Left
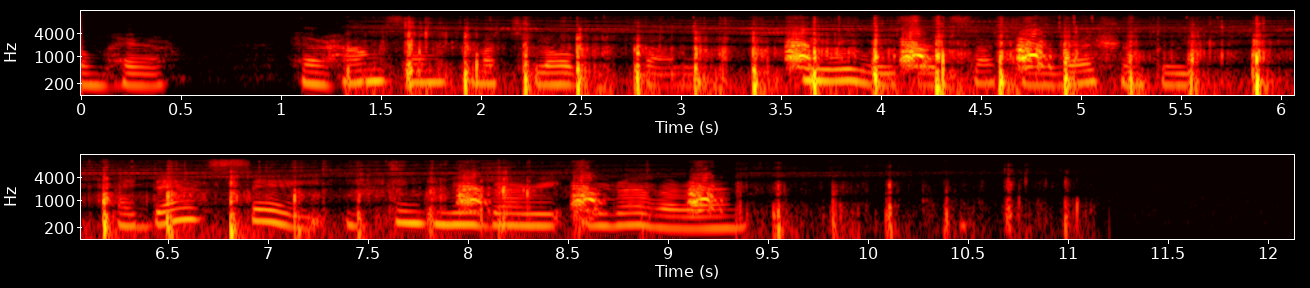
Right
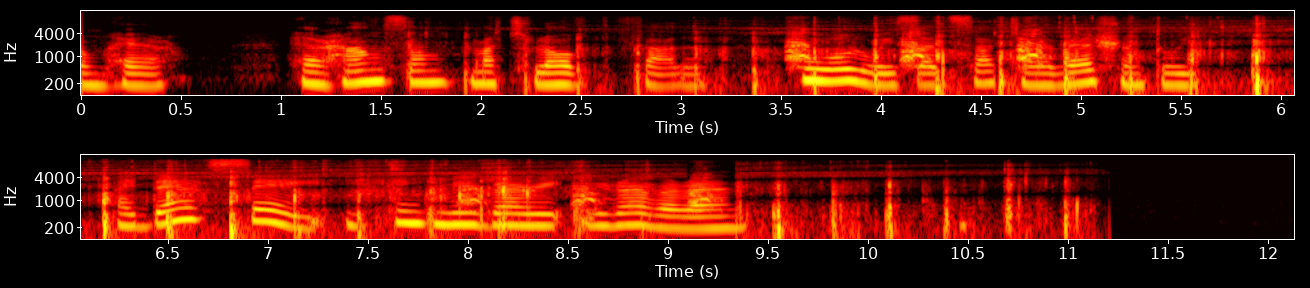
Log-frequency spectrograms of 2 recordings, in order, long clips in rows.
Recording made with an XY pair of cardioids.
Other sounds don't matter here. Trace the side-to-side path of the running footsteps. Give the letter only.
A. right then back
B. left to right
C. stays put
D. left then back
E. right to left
B.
